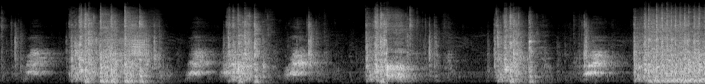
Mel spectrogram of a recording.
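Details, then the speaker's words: 1979 Honda XL500S single with a sticky throttle and an overflowing carb from a bad float needle: loud raspy blats and sharp chuffing with each throttle blip from a massive exhaust leak wrapped with a leather glove. "And if it sounded like it had a massive exhaust leak, that's because it had a massive exhaust leak with a piece of leather glove wrapped around it."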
